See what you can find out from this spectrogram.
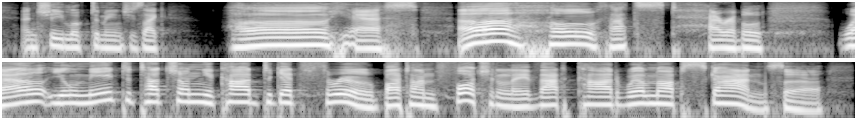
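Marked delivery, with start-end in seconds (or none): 1.8-12.6 slow, antiquated eighteen-hundreds style of speech. Retelling what a train company worker said: old-fashioned eighteen-hundreds way of speaking. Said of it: "she speaks like she's in, she lives in the eighteen hundreds".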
